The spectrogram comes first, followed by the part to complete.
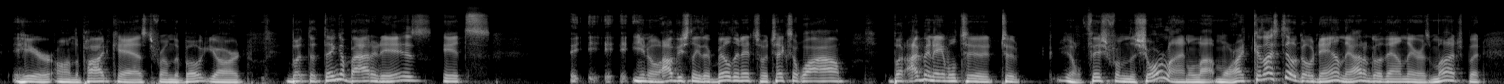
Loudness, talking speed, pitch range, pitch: -21 LUFS, 225 wpm, 120-160 Hz, 135 Hz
